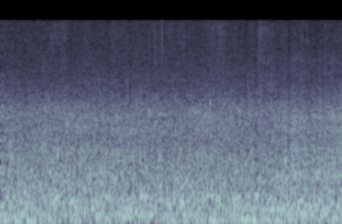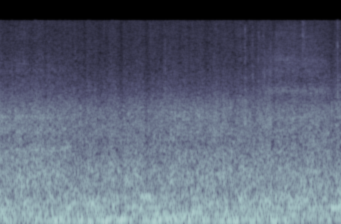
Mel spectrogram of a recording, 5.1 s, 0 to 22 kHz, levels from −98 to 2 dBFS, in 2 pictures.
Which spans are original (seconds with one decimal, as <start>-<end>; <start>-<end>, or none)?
0.0-5.1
